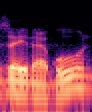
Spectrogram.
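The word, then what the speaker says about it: زينبُ: Aina zainabu? Di mana Zainab? Jadi ini bacanya zainabu. Jadi walaupun dia tidak memakai alif lam tidak boleh ditanwin.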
